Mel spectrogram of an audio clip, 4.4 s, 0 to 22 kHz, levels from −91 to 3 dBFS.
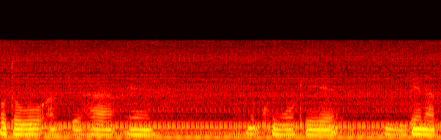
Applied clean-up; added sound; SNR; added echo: none; Tools; 6 dB; none.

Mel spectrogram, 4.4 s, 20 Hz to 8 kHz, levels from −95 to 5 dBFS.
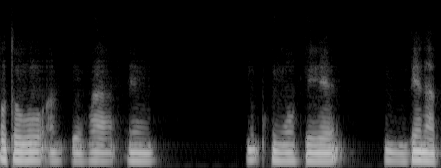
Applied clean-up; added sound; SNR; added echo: neural mask model DeepFilterNet 3.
